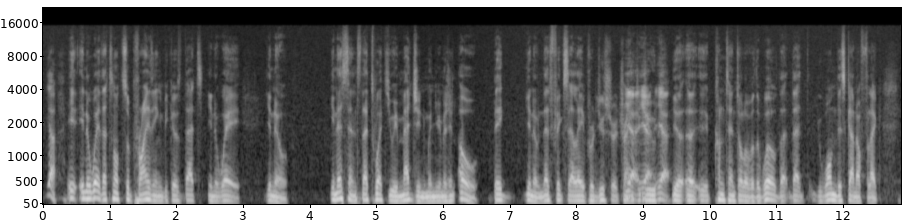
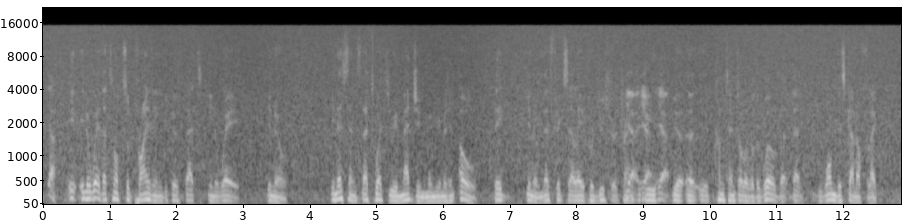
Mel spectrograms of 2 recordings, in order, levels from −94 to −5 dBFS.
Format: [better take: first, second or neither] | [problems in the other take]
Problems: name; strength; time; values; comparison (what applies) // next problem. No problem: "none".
first | hiss; loud; throughout; 4 dB below the speech; faint in the first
